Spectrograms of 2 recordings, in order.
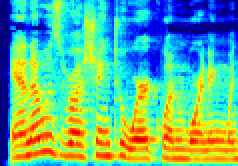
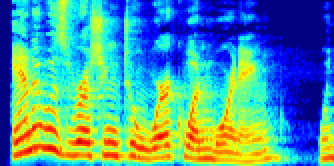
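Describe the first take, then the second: First: It is read flatly with almost no pitch change. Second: It is read with lively, varied pitch and phrasing. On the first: The speaker calls it wrong. "without varying my intonation and without pausing" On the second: The speaker calls it right. "read it normally using intonation and using phrasing"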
